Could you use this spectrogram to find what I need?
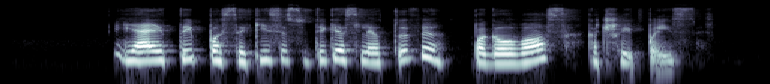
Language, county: Lithuanian, Klaipėda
